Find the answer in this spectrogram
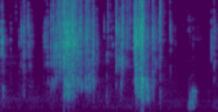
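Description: Foil Pokémon booster-pack wrapper crinkling in a few bursts as it is pulled open and peeled off the stack of cards by hand.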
